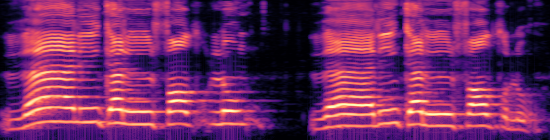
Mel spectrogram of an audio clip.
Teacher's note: ذال کے اوپر کھڑا زبر ہے، ایک امتداد میں کھینچیں گے، کاف کو لام کے سامنے آئیں گے، فا کو ضاد کے سامنے آئیں گے، ضاد کو موٹا ادا کریں گے۔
